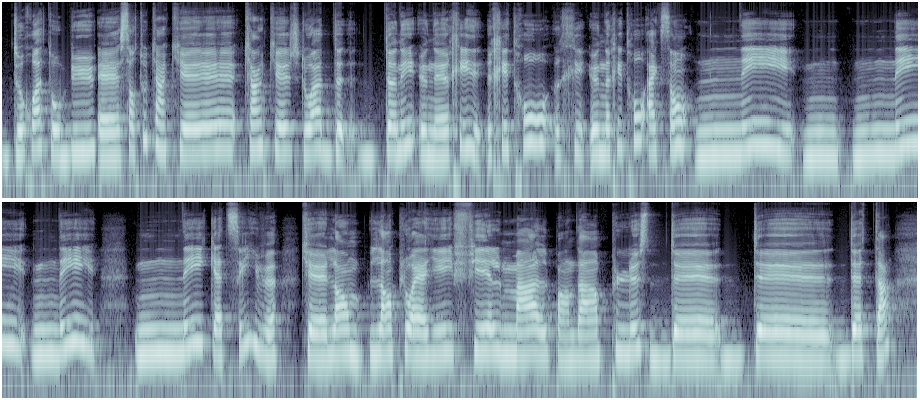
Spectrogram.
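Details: Stuttering in an adult woman, a laboratory supervisor, with part-word and sound repetitions, in a stuttering awareness testimonial.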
